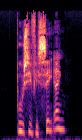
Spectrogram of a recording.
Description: Udtale [ busifiˈseˀɐ̯eŋ ]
